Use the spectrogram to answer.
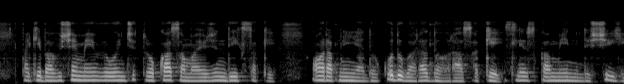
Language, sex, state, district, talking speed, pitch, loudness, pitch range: Hindi, female, Rajasthan, Churu, 200 wpm, 180 Hz, -27 LUFS, 170-190 Hz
